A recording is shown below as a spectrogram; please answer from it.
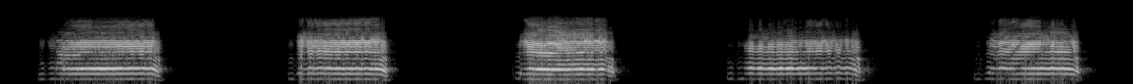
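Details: Goat giving five long, steady, harmonic bleats, each about a second long, evenly spaced roughly every two and a half seconds, in a quiet setting.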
